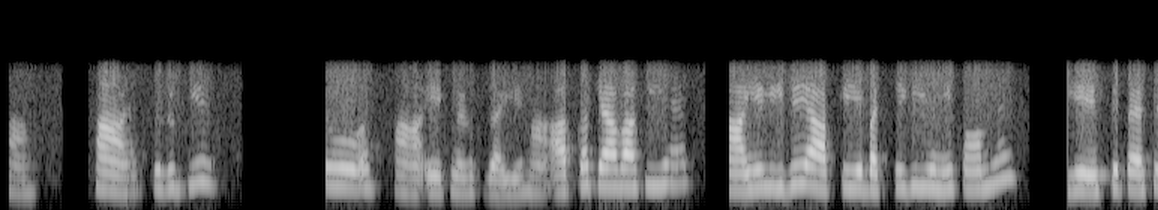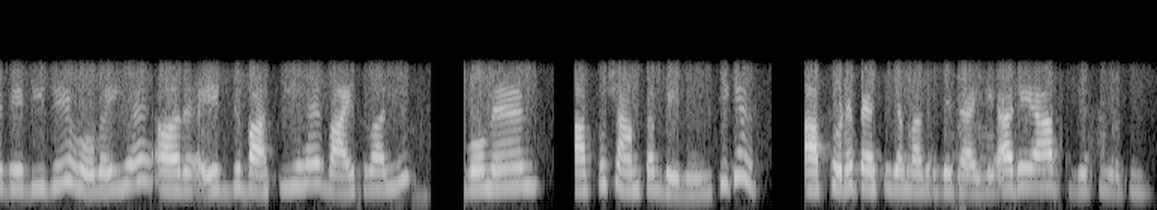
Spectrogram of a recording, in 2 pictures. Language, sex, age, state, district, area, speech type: Hindi, female, 18-30, Madhya Pradesh, Jabalpur, urban, conversation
